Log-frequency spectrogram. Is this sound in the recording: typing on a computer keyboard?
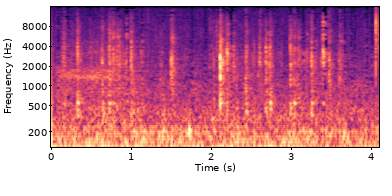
yes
